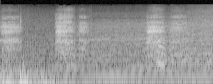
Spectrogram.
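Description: Sharp gasps of breath, one at the start and more about halfway and near the end, over a tense score of steady, held low notes.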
